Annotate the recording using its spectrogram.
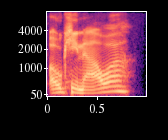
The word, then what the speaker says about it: Okinawa: Is it Okinawa or? – That's how I say it. Okinawa.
